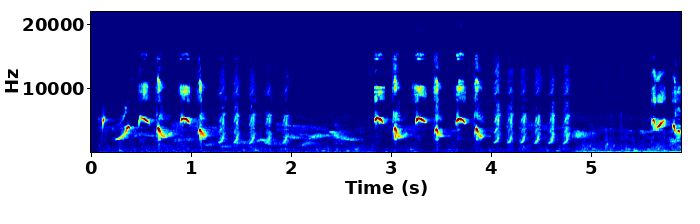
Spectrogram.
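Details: White-rumped shama singing vigorously: rapid series of loud, clear whistled notes, about two per second, alternating with sharp clicks, a short pause, then a second fast burst; a low hum enters near the end.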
